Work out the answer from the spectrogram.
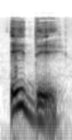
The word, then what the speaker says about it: aider: Aider, all right, combination of A and I together will produce the sound aider.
